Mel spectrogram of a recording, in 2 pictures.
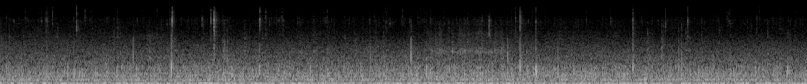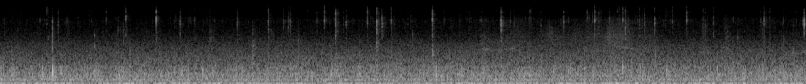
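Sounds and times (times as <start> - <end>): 
crackling fireplace: 0.0 - 16.1
steady soft autumn rain on a window: 0.0 - 16.1.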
